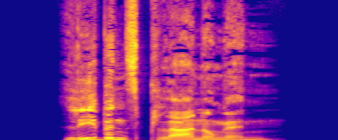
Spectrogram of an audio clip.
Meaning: plural of Lebensplanung
- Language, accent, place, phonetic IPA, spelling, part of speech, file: German, Germany, Berlin, [ˈleːbn̩sˌplaːnʊŋən], Lebensplanungen, noun, De-Lebensplanungen.ogg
